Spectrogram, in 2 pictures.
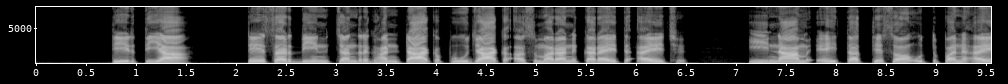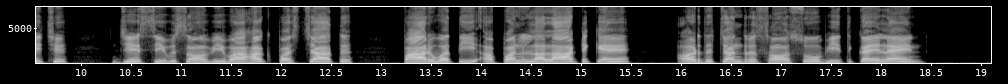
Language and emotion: Maithili, neutral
